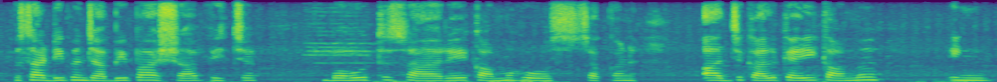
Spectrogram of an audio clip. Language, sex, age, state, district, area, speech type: Punjabi, female, 18-30, Punjab, Pathankot, urban, spontaneous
